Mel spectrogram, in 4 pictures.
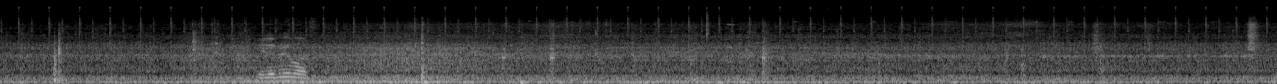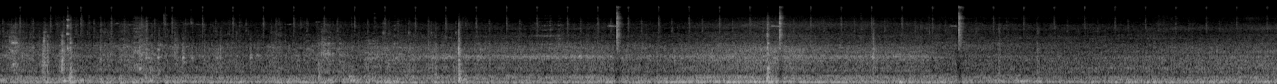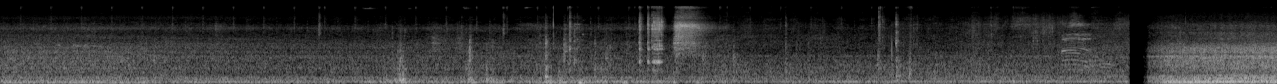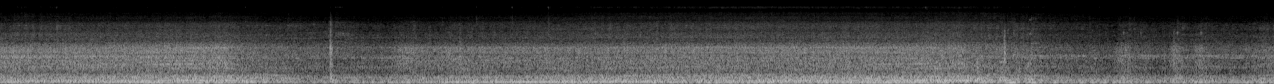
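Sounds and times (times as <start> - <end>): vehicle engine and road noise: 0.0 - 51.0.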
